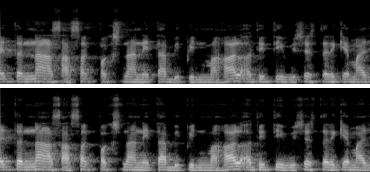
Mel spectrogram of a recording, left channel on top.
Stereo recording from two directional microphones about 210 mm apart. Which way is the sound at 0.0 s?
5° right (ahead or behind).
